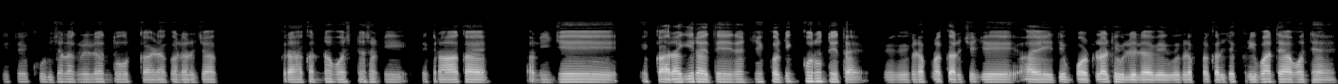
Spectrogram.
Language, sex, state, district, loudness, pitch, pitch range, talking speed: Marathi, male, Maharashtra, Nagpur, -18 LUFS, 120 Hz, 115-125 Hz, 155 wpm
